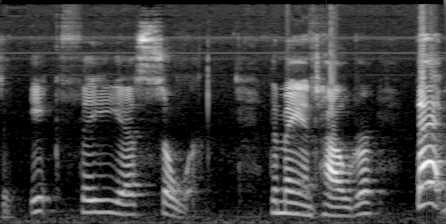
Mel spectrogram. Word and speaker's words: ichthyosaur: love the way that tells us how to pronounce it ichthyosaur the man told her that means fish lizard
